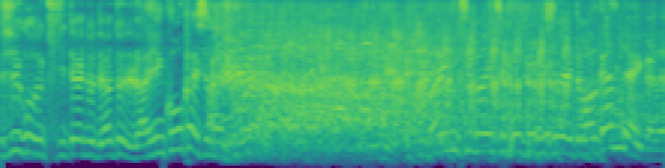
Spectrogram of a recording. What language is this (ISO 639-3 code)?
jpn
